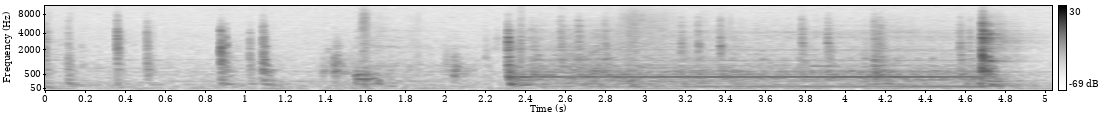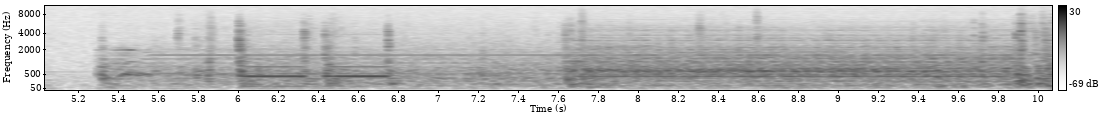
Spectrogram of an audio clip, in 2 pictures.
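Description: Photocopier making a reduced copy: scattered clicks, then a steady hum for a couple of seconds that ends in a sharp clack. After a short lull come two brief tones, and for the last two seconds or so a louder, steady mechanical run.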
